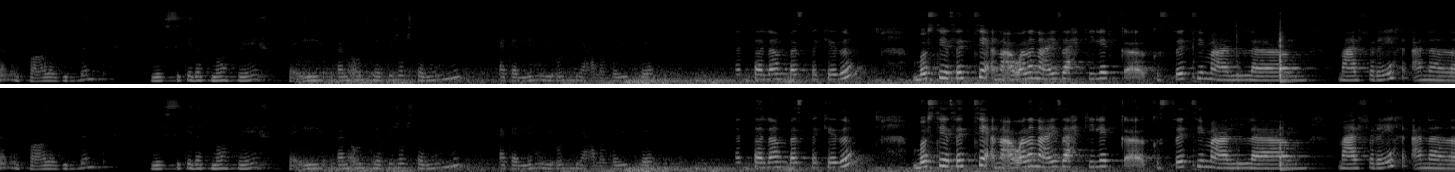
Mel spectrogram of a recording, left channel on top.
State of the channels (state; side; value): normal; both; correlation 0.54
